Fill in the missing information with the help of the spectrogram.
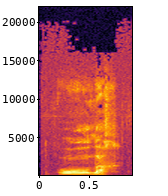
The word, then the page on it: oolax: Xyzyl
